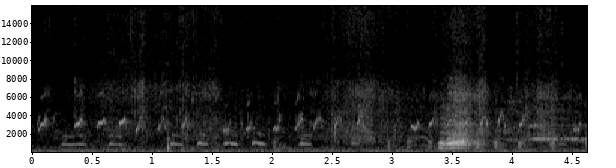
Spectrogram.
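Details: Backyard chickens at daytime feeding: a run of curved, slightly falling notes in quick succession, then a louder rasping burst and more scattered calls from the flock.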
